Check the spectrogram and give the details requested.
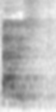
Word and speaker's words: palace: Not place. কেউ কিন্তু place উচ্চারণ করবে না. The proper pronunciation is palace.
